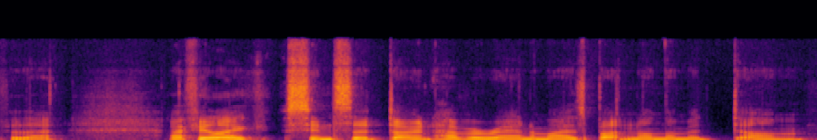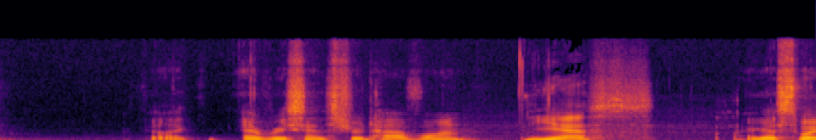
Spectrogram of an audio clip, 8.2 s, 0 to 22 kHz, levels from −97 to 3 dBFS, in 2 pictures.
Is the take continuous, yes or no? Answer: yes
